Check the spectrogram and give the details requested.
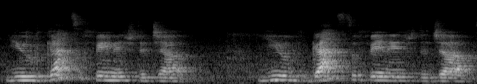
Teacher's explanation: So you're shortening the word have. You're not pronouncing the H and the A.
